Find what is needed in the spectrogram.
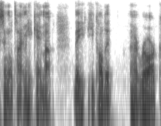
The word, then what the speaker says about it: Roark: Yeah, I think it is pronounced Roark, which I learned this week.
